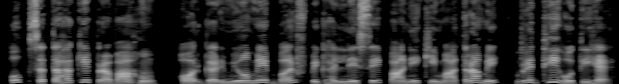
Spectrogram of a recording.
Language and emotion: Hindi, neutral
